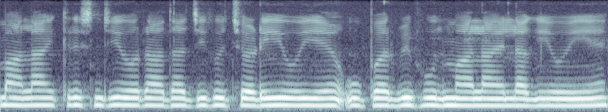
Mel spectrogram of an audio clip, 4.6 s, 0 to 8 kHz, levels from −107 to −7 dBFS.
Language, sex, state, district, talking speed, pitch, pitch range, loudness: Hindi, female, Uttar Pradesh, Varanasi, 225 wpm, 190 Hz, 185-195 Hz, -13 LUFS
